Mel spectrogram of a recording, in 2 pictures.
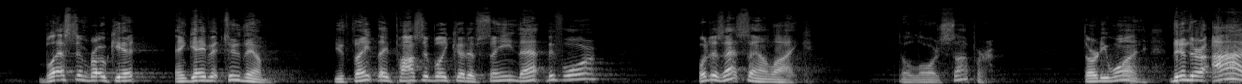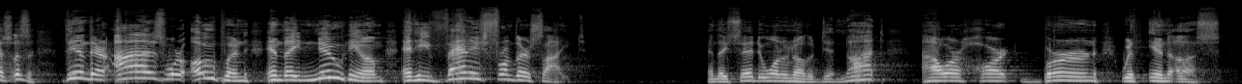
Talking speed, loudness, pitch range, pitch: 140 wpm, -22 LUFS, 140-205 Hz, 170 Hz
